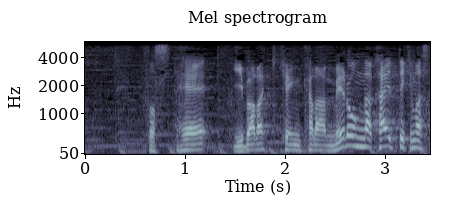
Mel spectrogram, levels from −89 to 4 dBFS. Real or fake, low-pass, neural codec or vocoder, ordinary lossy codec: real; 5.4 kHz; none; none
